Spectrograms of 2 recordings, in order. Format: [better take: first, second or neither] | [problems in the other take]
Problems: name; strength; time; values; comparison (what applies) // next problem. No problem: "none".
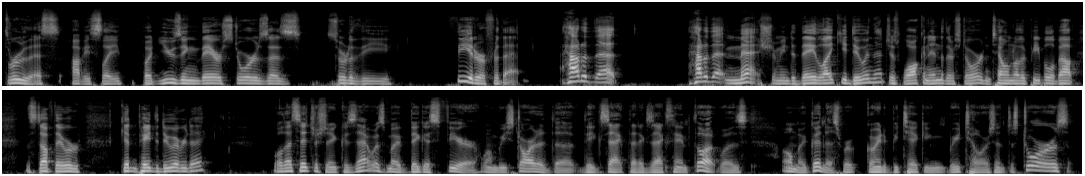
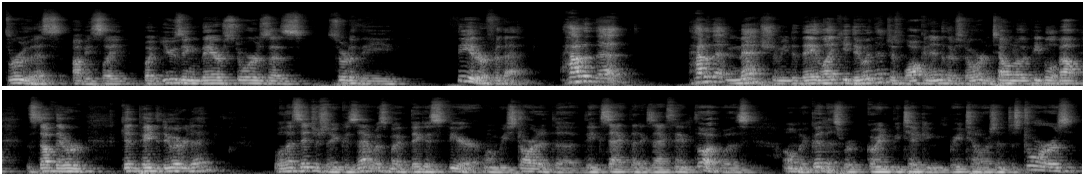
first | off-mic speech; far // room echo; slight; dies away in 0.3 s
